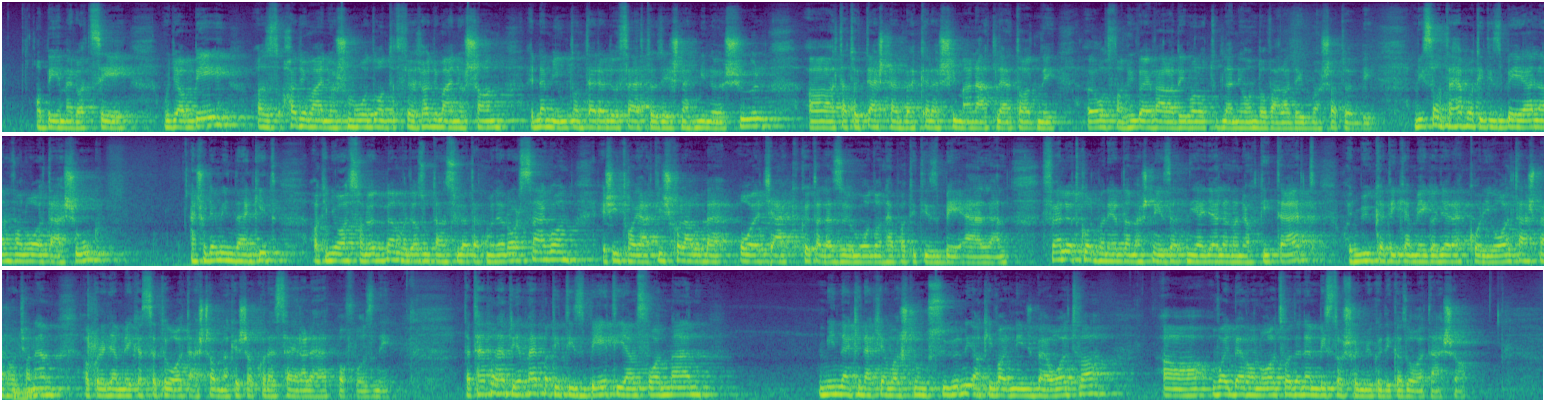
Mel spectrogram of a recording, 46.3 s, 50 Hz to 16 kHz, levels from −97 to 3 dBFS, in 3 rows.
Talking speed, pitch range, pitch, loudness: 145 wpm, 130-155 Hz, 140 Hz, -13 LUFS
